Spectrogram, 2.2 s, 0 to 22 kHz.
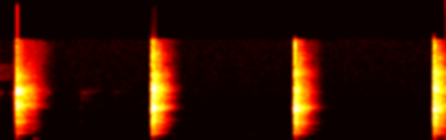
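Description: Wooden rhythm sticks tapped together three times in a slow, even beat, one sharp click about every 0.7 s.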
